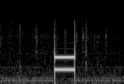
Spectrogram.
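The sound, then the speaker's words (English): A single touch-tone keypad beep on a PBX telephone line: one brief dual-tone burst of about a fifth of a second, standing out clearly over a faint low hum. “To reach Strom, dial 2. To play the Touchtone game, dial 3.”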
